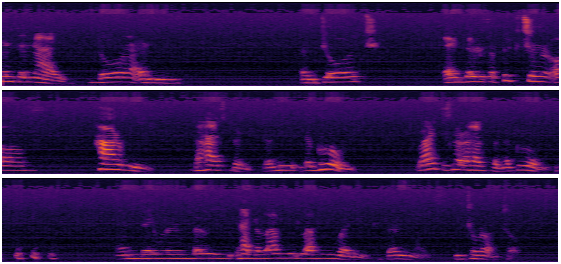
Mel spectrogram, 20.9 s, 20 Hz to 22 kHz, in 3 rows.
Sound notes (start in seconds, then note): 14.0 laughing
